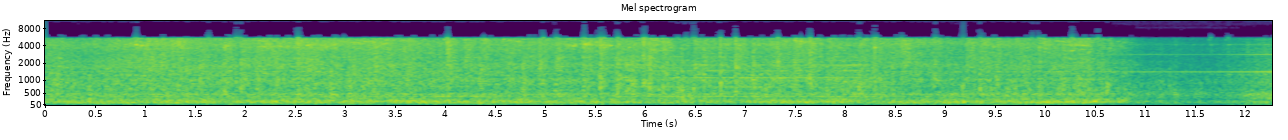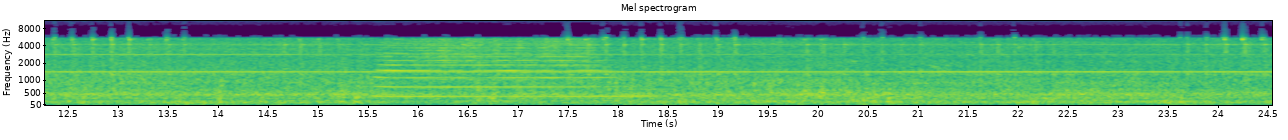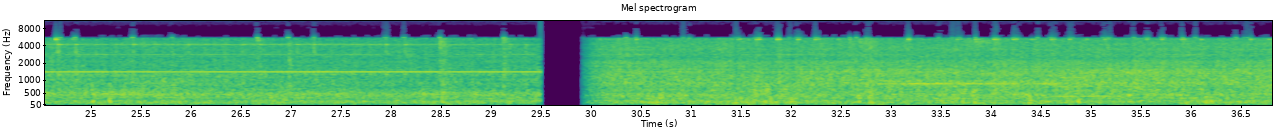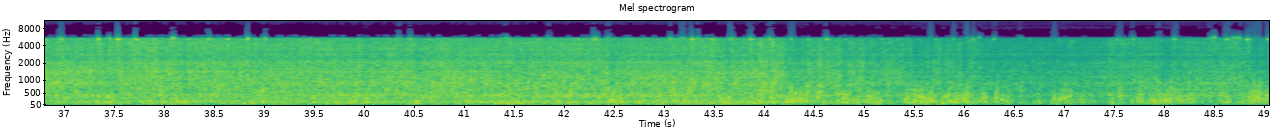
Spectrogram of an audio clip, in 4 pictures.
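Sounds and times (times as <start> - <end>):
train wheels rumbling over rail joints: 0.0 - 49.0
locomotive horn: 3.8 - 4.6, 5.9 - 8.5, 15.0 - 21.4, 32.5 - 37.0.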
